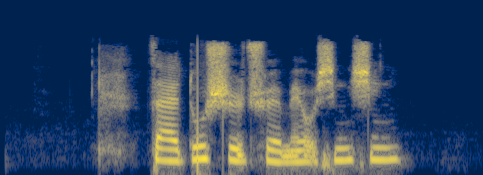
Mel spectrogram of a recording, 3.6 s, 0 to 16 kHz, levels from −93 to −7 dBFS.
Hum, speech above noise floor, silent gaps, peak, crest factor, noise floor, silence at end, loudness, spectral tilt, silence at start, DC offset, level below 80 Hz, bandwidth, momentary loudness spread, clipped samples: none; 59 dB; none; -2 dBFS; 16 dB; -75 dBFS; 0.65 s; -15 LUFS; -3 dB/octave; 0.75 s; under 0.1%; -52 dBFS; 7.8 kHz; 20 LU; under 0.1%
